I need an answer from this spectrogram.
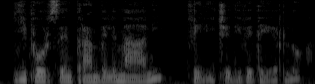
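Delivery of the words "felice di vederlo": usual speaking voice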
